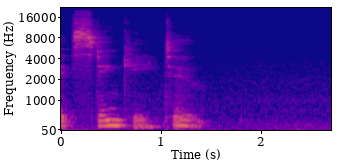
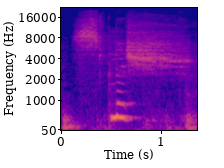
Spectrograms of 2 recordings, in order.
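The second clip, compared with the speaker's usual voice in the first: splash sound. A narrator's reading.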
